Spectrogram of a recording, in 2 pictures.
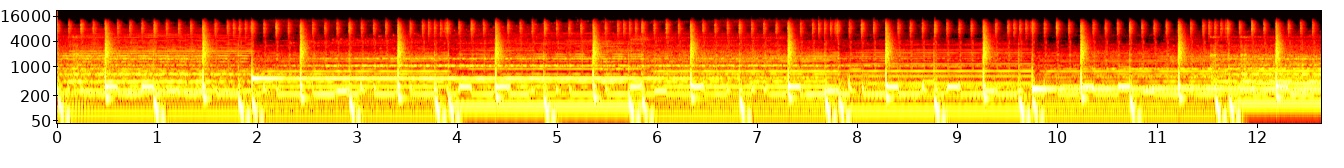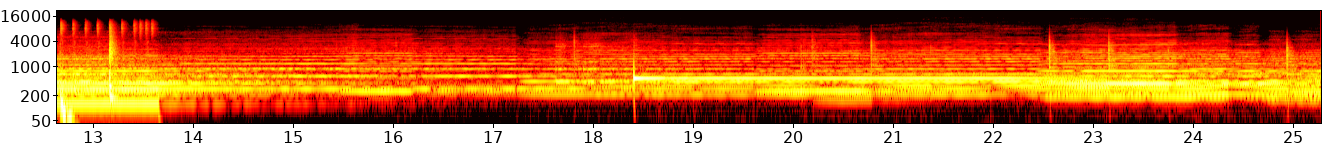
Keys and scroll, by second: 5.7 5, 6.1 4, 7.1 5, 9.7 4, 14.7 ctrl+z, 17.4 5, 18.4 ctrl+z, 24.6 4.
